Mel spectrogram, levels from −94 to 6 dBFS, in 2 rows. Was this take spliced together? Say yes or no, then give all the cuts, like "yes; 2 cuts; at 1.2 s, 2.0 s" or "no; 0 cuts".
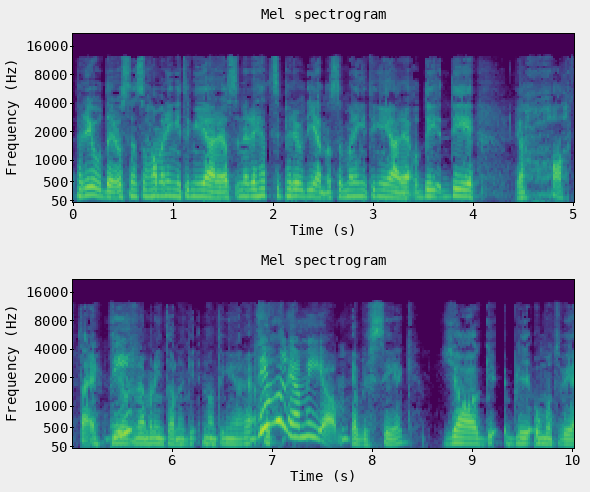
yes; 1 cut; at 8.6 s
